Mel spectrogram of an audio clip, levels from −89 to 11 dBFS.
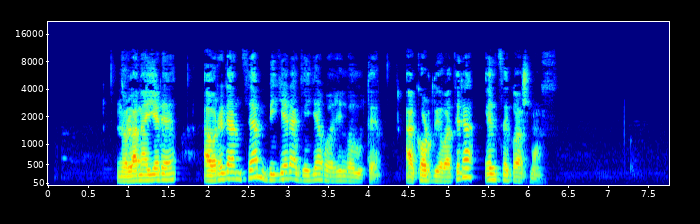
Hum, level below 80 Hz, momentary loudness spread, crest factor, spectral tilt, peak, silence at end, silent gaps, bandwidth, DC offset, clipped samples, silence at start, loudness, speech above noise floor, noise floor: none; -68 dBFS; 13 LU; 20 dB; -5.5 dB/octave; -4 dBFS; 1.6 s; none; 11 kHz; under 0.1%; under 0.1%; 0.85 s; -21 LUFS; 52 dB; -73 dBFS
